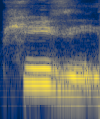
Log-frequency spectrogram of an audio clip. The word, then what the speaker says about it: Pusey: Pusey is how it's pronounced.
